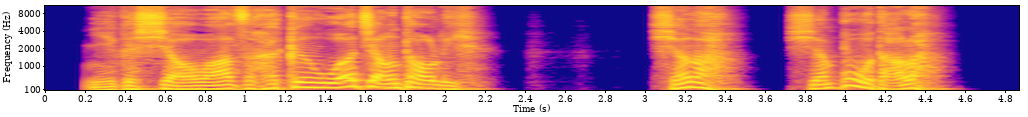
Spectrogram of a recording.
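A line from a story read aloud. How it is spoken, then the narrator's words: Breathless. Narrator (Chinese): 门三爷 气喘吁吁的说道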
